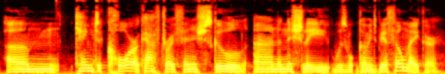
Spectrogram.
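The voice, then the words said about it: Mixed British-Irish accent. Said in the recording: “I'm Brit-Irish, so that's why my accent sounds a bit peculiar, I guess, sometimes.”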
